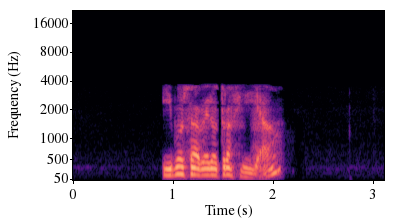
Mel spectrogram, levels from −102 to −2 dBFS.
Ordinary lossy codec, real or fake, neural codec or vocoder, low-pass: AAC, 16 kbps; real; none; 3.6 kHz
